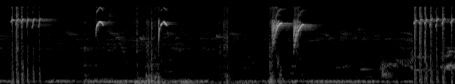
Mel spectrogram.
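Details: Flowerpecker singing: very high, thin buzzy trills at the start and end, with sharp downslurred ticks repeated between them, over a faint low hum.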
